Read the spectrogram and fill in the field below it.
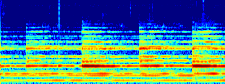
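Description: The church bells of Saint-Marc ring out in overlapping, sustained peals, with fresh strikes arriving roughly every second and a half over a continuous resonant hum. No voices are heard.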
